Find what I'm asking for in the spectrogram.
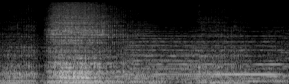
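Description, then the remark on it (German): A tiger lets out a loud, sustained roar that swells sharply after a brief pause, rumbling deep and full for a few seconds, powerful with no talking. “Aus dem Boden, der sich prasselnd öffnet, steigt empor ein flammend roter Tiger.”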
